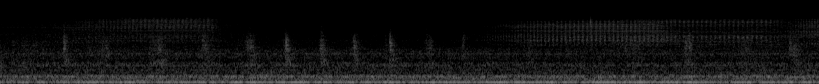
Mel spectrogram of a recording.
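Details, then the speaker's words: Stock trailer electric drum brake after adjusting the adjuster with channel locks and reassembling the bearings: wheel spun gives a faint swish about every half second; shoes barely brushing the drum, correct adjustment. "I don't know if y'all can hear that, but the brake's just barely touching, and that's where you want it."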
